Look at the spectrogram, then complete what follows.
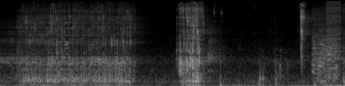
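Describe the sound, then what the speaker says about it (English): A loud slurping sip of coffee, close to the mouth, a short burst after a stretch of low rustling, followed by a softer slurp near the end. "let's take a sip, and the slurp involved too here"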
